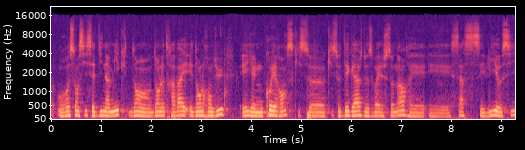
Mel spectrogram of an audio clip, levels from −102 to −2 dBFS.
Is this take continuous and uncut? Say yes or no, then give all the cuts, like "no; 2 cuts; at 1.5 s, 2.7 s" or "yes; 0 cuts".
yes; 0 cuts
